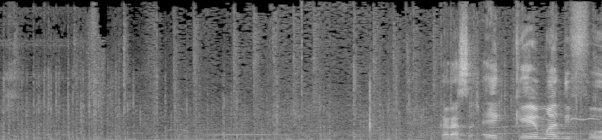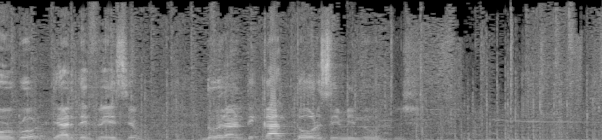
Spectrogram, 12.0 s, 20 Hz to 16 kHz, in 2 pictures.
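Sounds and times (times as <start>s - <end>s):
fireworks bursting and crackling: 0.0s - 12.0s
music playing: 1.4s - 10.5s.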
